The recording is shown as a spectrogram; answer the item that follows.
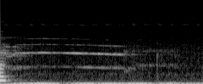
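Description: An animal call: one long, nearly level note that falls slightly in pitch and fades out after about a second and a half.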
